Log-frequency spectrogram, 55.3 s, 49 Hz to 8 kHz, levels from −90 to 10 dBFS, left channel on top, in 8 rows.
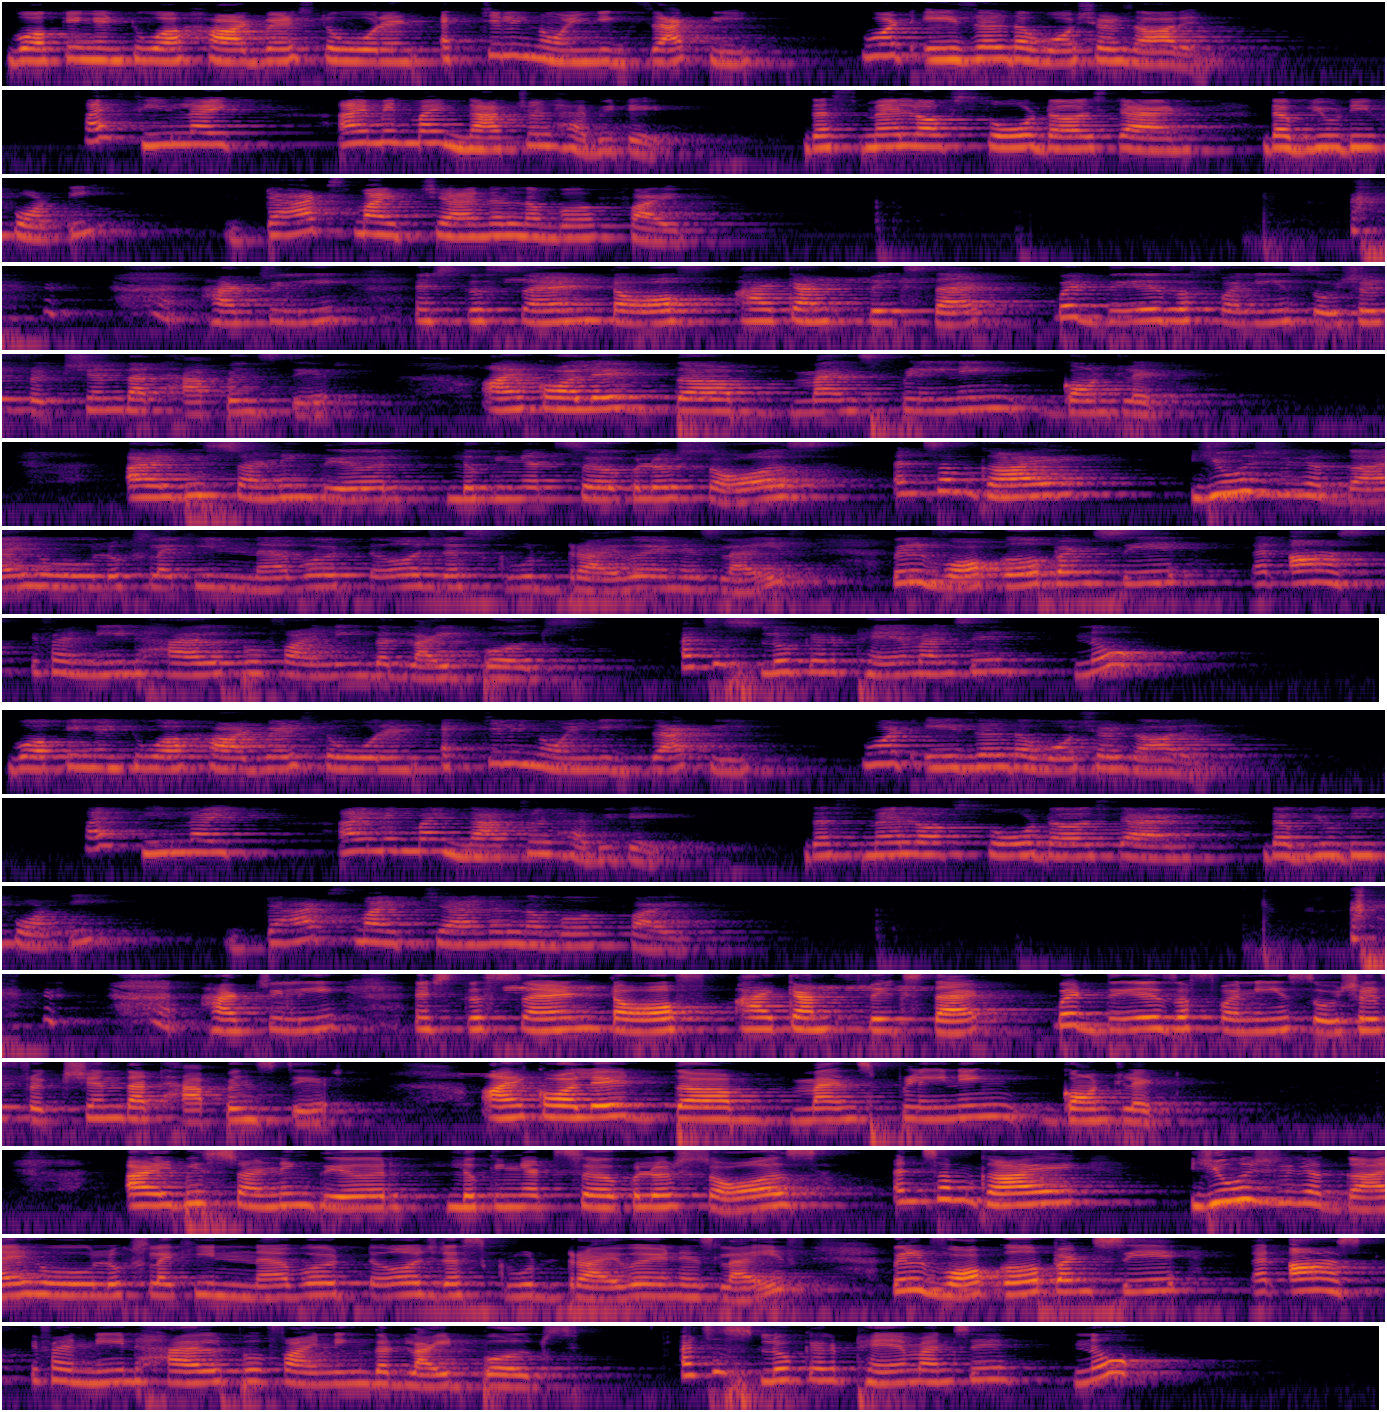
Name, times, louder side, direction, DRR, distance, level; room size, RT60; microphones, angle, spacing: voice 1, 0.0-3.8 4.3-6.1 7.3-8.1 8.6-10.2 10.9-12.9 13.2-14.3 14.9-17.2, left 5 dB, 60° left, 12 dB, 0.5 m, -31 dB
voice 2, 21.3-25.6 26.0-29.3 30.1-33.4 35.2-38.6 39.0-39.9 40.5-45.4 45.7-47.4 47.7-48.3 48.6-51.2 51.8-53.5 53.8-54.0, right 6 dB, 75° right, 13 dB, 0.5 m, -28 dB
9.0 x 3.6 x 6.0 m, 0.85 s
head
